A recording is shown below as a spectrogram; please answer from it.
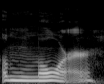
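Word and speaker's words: Mohr: the devil penis head little shit, played by Jay Moore, right? Yep. What? Okay. It's spelled M-O-H-R.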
